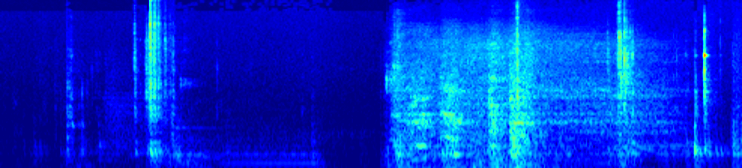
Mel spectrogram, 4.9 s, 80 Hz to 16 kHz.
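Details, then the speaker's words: Saab 900 Turbo Commander started from cabin key after ignition barrel repair, replacing remote starter: brief even cranking whirr, pause, clean catch; normal crank and start. "that's perfect so now it's possible to actually start the Saab 900 turbo from within the car and not in the engine bay"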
